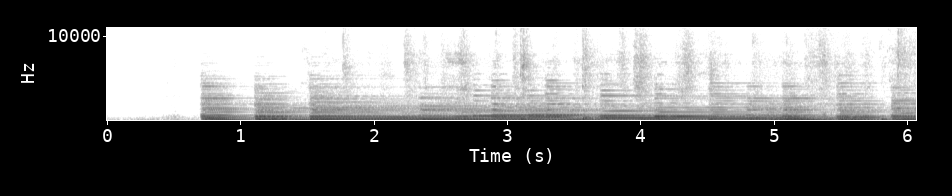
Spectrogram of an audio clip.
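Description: Piano music that starts abruptly about a second in after near silence, then plays on steadily with several notes sounding together.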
